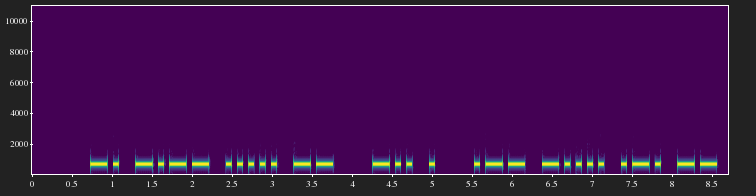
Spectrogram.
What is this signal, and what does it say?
Morse code, heard as a keyed tone, about 17 wpm, 700 Hz. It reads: NY5M DE W6RM
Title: USA Callsign DE Callsign - 4 Characters - 17wpm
